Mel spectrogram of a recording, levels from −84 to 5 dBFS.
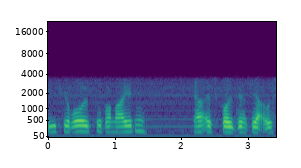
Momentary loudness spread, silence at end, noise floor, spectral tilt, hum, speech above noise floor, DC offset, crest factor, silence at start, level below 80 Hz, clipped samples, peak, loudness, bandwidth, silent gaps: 9 LU; 0 s; -49 dBFS; -10.5 dB/octave; 60 Hz at -65 dBFS; 26 dB; under 0.1%; 16 dB; 0 s; -56 dBFS; under 0.1%; -8 dBFS; -23 LUFS; 3.8 kHz; none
